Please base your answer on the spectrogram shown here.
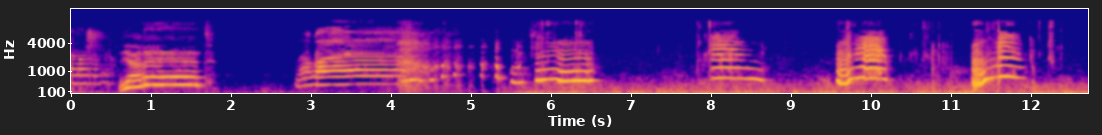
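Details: Talkative domestic cat arguing with people: a run of six separate meows over about twelve seconds, some long and flat, others short with rising-then-falling pitch, and faint voices between the calls.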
